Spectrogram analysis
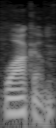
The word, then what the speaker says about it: Wacom: I've asked the guys by the way it's pronounced Wacom I was I wanted to know yeah and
